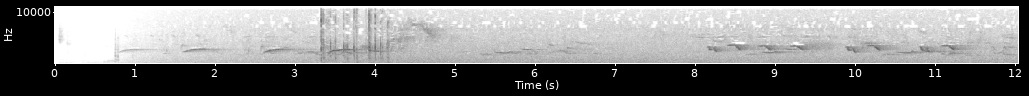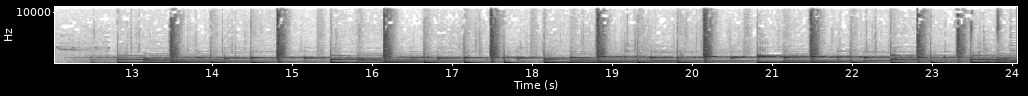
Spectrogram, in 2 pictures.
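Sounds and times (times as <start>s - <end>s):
bird chirps: 0.8s - 6.9s, 8.1s - 12.8s
sharp clicks: 3.3s - 4.3s.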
